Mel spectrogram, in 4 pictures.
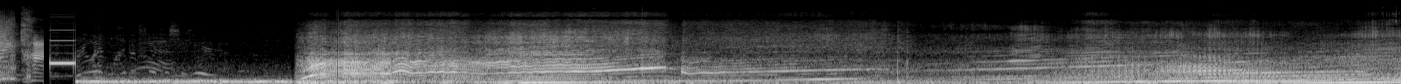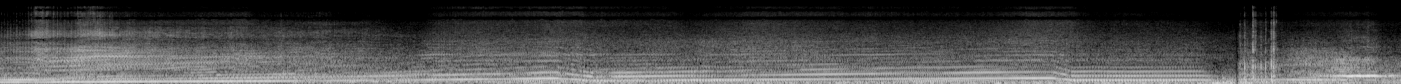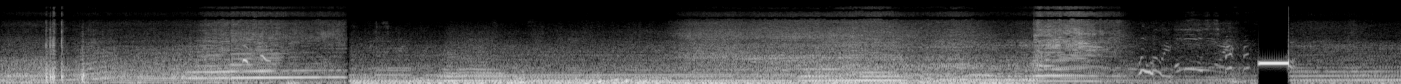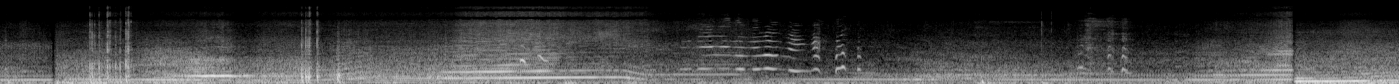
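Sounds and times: car engine accelerating hard: 0:02.9 - 0:39.4, 0:40.9 - 0:49.1, 0:50.3 - 0:56.0.

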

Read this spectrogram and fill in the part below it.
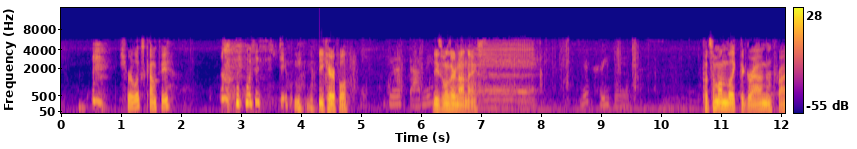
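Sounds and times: goat bleating: 0:06.9 - 0:08.1.

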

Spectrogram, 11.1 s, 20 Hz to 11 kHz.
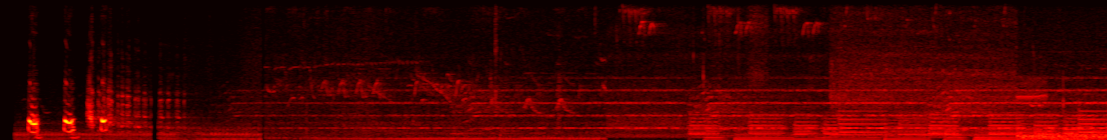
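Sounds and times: turkey gobbling: 0:00.2 - 0:02.0
small birds chirping: 0:00.2 - 0:07.5.

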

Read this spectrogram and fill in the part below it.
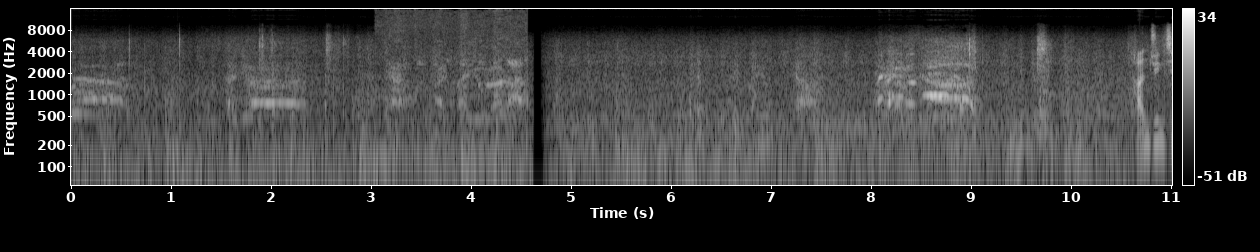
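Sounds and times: boat engines rumbling: 0:02.3 - 0:10.9
men talking: 0:03.0 - 0:04.6, 0:10.6 - 0:11.0
man shouting: 0:03.1 - 0:04.6, 0:08.0 - 0:09.1.

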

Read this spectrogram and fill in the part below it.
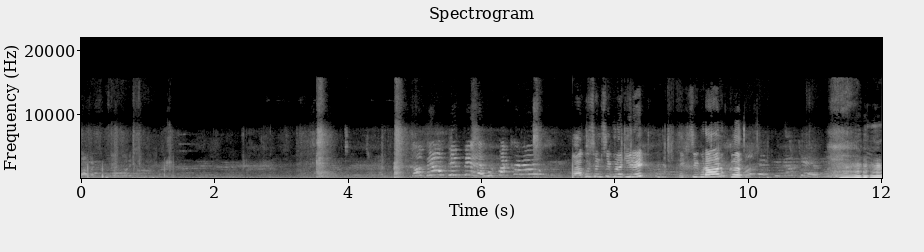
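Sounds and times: boys talking: 0:04.8 - 0:11.4
boys laughing: 0:11.2 - 0:12.0.

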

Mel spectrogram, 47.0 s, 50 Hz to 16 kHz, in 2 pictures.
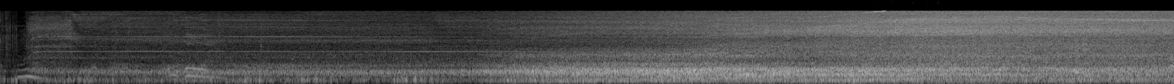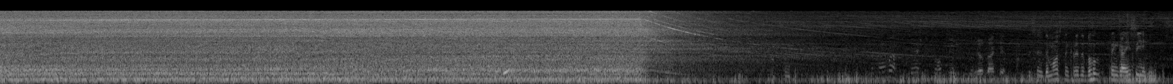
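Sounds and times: hairdryer blowing: 0:00.0 - 0:46.9
jet turbine whining: 0:00.0 - 0:46.9.

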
